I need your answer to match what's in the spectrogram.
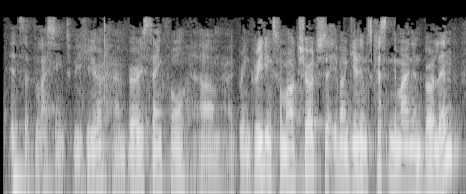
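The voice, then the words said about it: Noticeable foreign accent. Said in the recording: “Yes, I have an accent. ... I can't hide it. ... I had such a nice accent.”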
